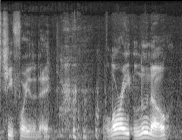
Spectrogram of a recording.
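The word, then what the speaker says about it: Luhnow: Lori Luno. Looks like it's spelled Lunow, but it's pronounced Luno.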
